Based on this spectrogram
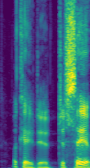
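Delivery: plain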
